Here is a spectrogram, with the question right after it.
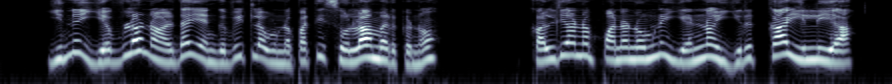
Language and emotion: Tamil, angry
